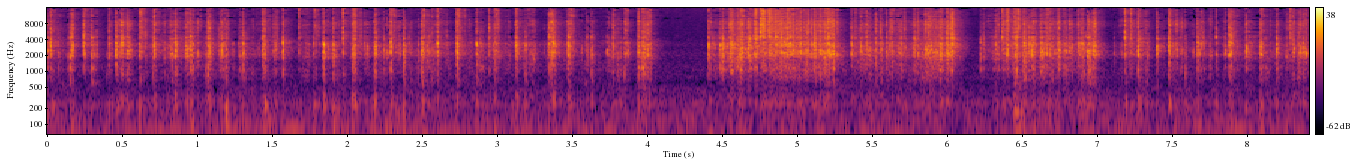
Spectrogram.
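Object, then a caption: Plastic membrane computer keyboard. Fingertips type quickly on a black plastic membrane computer keyboard held beside the head. The result is a rapid, bright clatter of short, dry key clicks with almost no low end, and a brief pause near the middle. It swells into denser, continuous bursts of tapping in the second half.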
